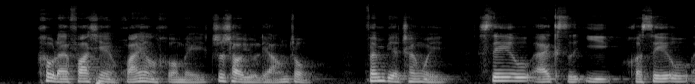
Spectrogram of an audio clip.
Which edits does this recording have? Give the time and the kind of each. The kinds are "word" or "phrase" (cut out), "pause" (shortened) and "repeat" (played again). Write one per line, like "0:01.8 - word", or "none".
none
